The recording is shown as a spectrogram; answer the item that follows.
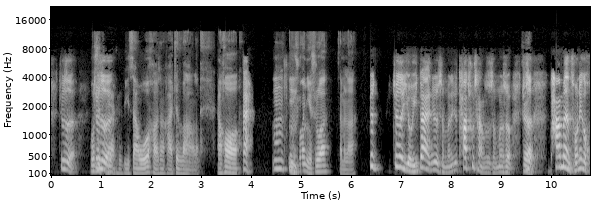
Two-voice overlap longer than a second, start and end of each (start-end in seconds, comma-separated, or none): none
